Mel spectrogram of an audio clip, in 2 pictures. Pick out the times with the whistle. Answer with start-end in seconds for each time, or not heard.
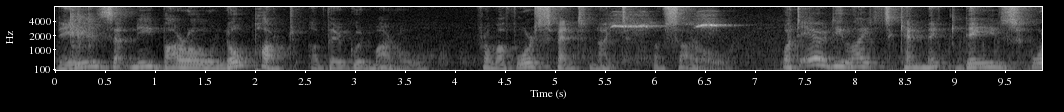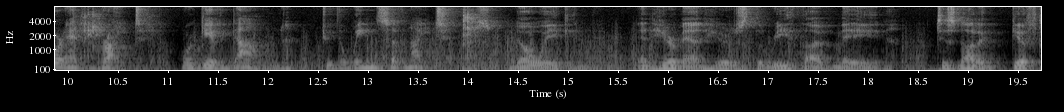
5.5-6.7.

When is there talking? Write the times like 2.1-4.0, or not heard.
0.0-19.6.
